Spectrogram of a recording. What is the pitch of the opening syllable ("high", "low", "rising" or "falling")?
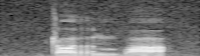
high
